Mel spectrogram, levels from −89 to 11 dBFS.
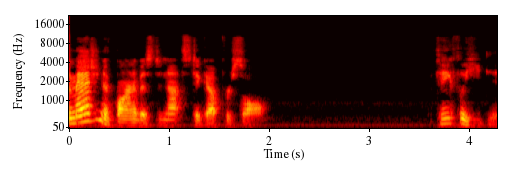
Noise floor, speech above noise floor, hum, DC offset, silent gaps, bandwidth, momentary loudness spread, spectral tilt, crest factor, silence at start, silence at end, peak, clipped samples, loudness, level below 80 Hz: -72 dBFS; 46 dB; none; under 0.1%; none; 11 kHz; 13 LU; -4.5 dB/octave; 24 dB; 0 s; 0 s; -4 dBFS; under 0.1%; -27 LUFS; -72 dBFS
